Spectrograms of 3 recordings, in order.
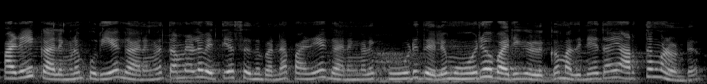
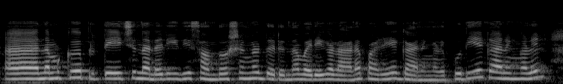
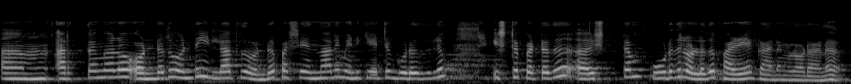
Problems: background conversations at intervals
